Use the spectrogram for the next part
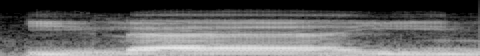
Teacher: Jadi huruf H-nya ini terdengar samar, tidak kena makhrajnya. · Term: khofa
